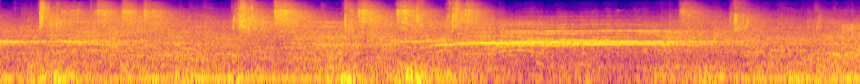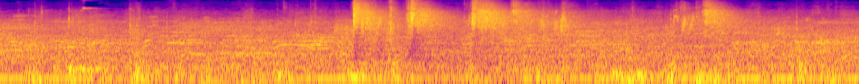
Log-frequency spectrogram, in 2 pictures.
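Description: A martial artist's feet stamp and slap on a gym floor.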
